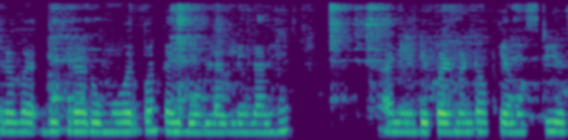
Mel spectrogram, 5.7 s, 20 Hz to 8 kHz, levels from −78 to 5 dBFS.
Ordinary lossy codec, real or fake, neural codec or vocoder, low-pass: none; real; none; 7.2 kHz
